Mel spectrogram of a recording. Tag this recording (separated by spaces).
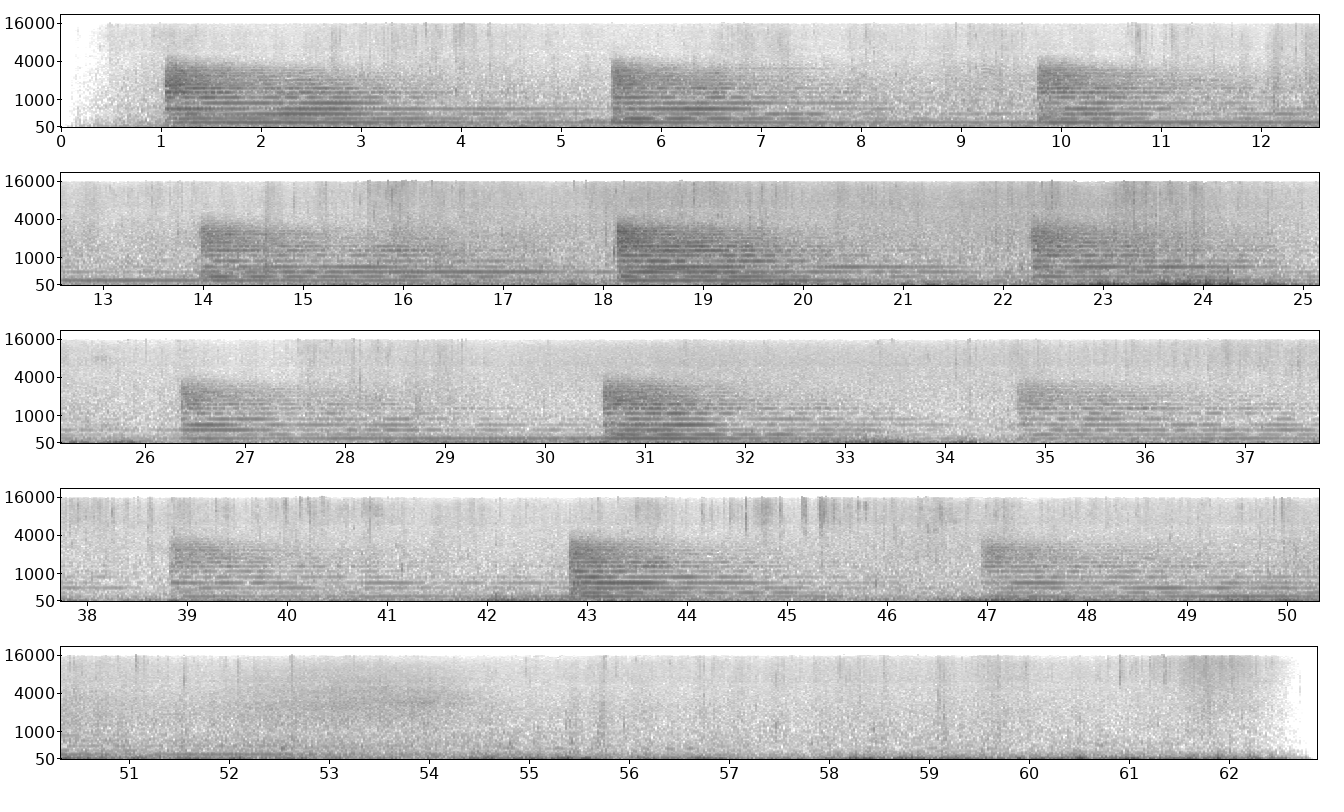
Big-Ben Chimes Clock Field-Recording London Midnight Stereo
